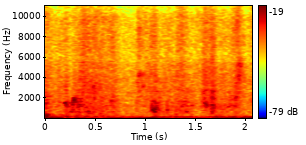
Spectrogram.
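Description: A quiet pause: faint room tone with no distinct sound standing out.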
